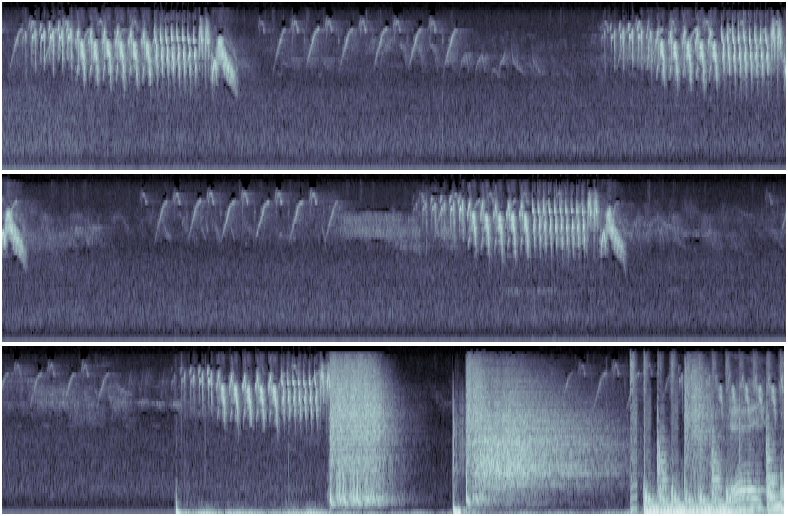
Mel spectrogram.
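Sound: chaffinch song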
